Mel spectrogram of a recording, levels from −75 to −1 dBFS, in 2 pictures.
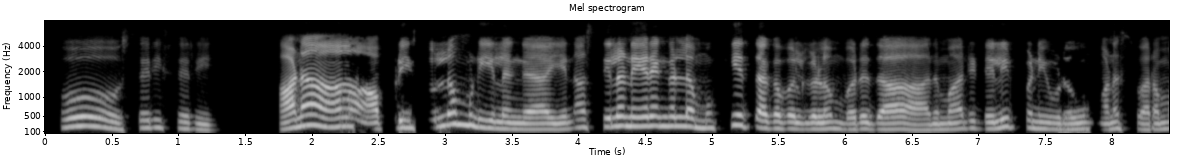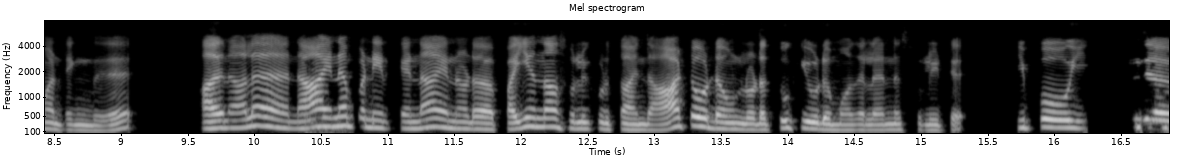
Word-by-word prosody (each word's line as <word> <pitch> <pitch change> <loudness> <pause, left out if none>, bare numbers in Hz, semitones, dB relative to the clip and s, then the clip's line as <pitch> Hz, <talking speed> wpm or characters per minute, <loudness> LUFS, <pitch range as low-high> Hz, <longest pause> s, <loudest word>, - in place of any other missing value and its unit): ஓ! - - -3 0.5
சரி, 195 +1 -6
சரி. 165 -4 -6 0.6
ஆனா, 255 - +7 0.5
அப்படி 185 +4 -3 0.2
சொல்ல 240 +7 0
முடியலங்க. 180 -10 +1 0.3
ஏனா, 170 +6 -4 0.2
சில 235 +2 +4
நேரங்கள்ல 240 0 +4
முக்கிய 195 +8 -2
தகவல்களும் 170 -2 +1
வருதா? 155 0 0 0.2
அது 145 +1 -3
மாதிரி 175 +3 -3
டெலிட் 210 +5 -1
பண்ணிவிடவும் 165 -2 -3
மனசு 170 +2 -5
வரமாட்டேங்குது. 140 -4 -4 0.7
அதனால, 195 +4 +2 0.4
நான் 215 +5 +5
என்ன 245 +2 +2
பண்ணியிருக்கேன்னா, 190 -2 -2
என்னோட 175 -3 -2 0.3
பையன் 225 +6 +2
தான் 220 -5 0
சொல்லிக் 170 -2 -3
குடுத்தான். 155 -3 -2
இந்த 145 -1 -3
ஆட்டோ 235 +2 +3
டவுன்லோட 155 -3 0
தூக்கி 190 -1 -1
விடு 155 -3 +2
மொதல்லன்னு 140 +1 -4
சொல்லிட்டு, 140 -3 -6 0.5
இப்போ 215 +3 0 0.6
இந்த 210 -1 -1
175 Hz, 130 wpm, -23 LUFS, 155-205 Hz, 0.7 s, ஆனா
